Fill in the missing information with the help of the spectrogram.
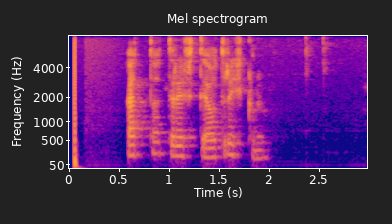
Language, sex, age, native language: Icelandic, female, 30-39, Icelandic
